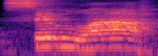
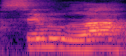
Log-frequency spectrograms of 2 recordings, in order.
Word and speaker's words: celular: Então, celular, celular. Olha, o lar sendo mais esticado.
